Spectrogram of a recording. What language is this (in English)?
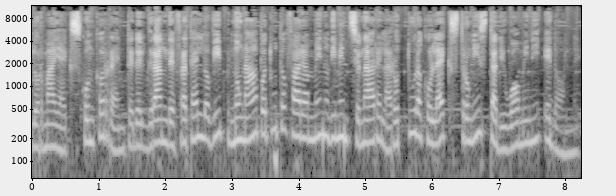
Italian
